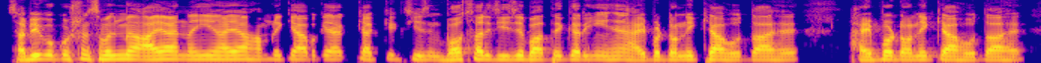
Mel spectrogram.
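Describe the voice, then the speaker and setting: A man's voice: sits high, fairly bright tone, smooth, no echo. A male nursing exam tutor giving an online lecture, who keeps asking students whether they have understood and mixes English medical terms into his Hindi. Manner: coaxing, repeatedly checks if students understood.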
